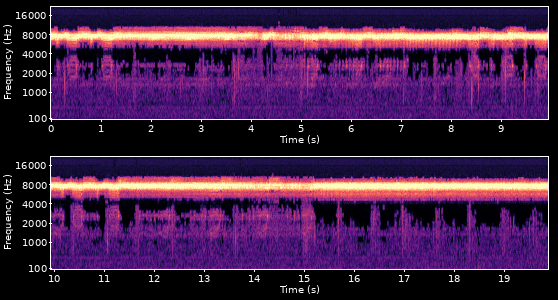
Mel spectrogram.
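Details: Continuous shrill cicada chorus, offered as soothing white noise, a level high buzz without pauses, with soft intermittent bird chirps in the background.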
